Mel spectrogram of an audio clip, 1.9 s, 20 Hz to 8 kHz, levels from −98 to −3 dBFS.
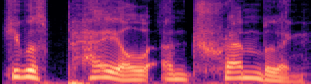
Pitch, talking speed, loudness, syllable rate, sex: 140 Hz, 155 wpm, -21 LUFS, 3.6 syllables/s, male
